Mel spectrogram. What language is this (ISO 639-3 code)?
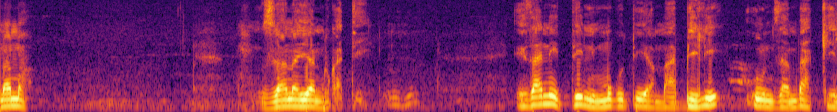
fra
